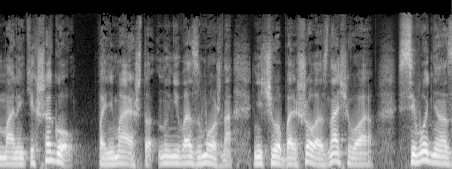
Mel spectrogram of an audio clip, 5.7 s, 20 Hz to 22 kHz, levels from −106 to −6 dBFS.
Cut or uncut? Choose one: uncut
